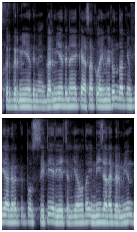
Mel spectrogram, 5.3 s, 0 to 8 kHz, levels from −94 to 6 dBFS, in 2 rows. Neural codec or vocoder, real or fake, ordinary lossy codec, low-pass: none; real; none; none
